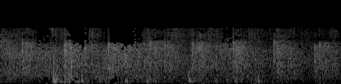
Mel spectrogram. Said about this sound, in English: Why don't you give him and his family a hand clap of appreciation if you love your pastor. Amen.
